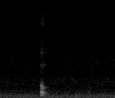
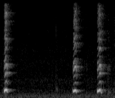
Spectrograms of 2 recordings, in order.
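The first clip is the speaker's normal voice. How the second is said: hiccup sounds; 19 dB louder, slower than usual. Acted. Skeleton hiccuping.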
